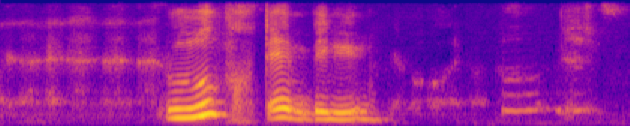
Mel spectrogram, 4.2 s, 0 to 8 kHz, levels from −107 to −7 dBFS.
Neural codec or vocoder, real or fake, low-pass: codec, 24 kHz, 0.9 kbps, WavTokenizer, small release; fake; 7.2 kHz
